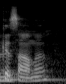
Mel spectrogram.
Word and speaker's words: Kasama: Can you please state your name for the record and spell it? Um, Kasama.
